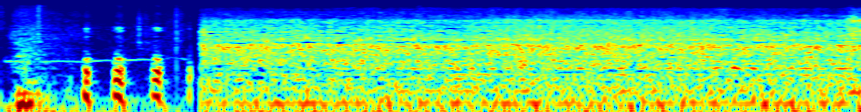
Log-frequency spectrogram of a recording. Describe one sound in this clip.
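An engine runs with a steady whine.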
